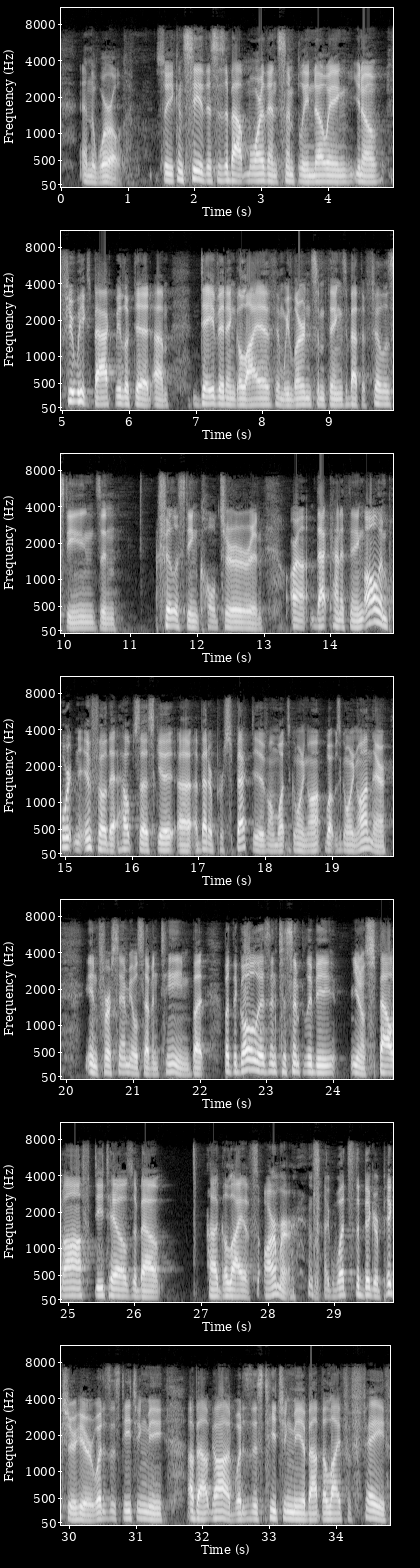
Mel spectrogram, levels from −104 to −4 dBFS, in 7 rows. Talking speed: 190 wpm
